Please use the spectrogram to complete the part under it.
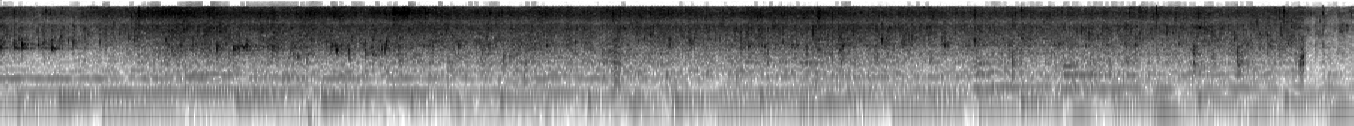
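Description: Katla fish pieces fry steadily in hot oil, giving a loud, continuous close sizzle with scattered crackles and no talking.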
